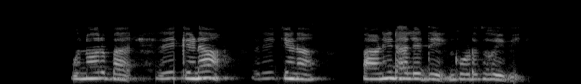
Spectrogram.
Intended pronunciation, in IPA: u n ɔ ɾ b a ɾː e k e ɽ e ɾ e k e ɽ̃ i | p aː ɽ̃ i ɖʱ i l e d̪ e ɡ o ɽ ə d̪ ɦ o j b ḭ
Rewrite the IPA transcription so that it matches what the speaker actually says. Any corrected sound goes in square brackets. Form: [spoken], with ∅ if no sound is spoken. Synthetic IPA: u n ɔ ɾ b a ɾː e k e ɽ [a] ɾ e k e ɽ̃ [a] | p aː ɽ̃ i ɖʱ [a] l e d̪ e ɡ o ɽ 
